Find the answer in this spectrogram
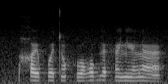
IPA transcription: χ e p ə t õ h u ʁ u ɡ ɛ h ɛ̃ lʲ ɛ̃ l æ̃

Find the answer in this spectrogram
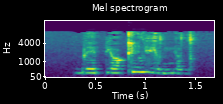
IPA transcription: b e pʲ ɒ kʼ i l vʲ o d mʲ ɒ d

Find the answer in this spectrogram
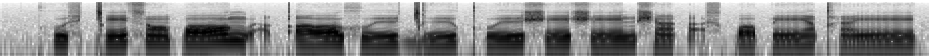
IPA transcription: kʷʰ ɨ˨ x ǀ ẽ˨˦ s ɔ̃˨ p ɔː˨˦ ŋʷ a̰˨ qʼ ɔː˨˦ xʷ ɨː˨˦ ɡ͡ǀ ɨː˨˦ kʷʰ ɨː˨˦ ʃ ẽ˨˦ ʃ ẽː˨˦ n ʃ ã˨ ʔ a̰˨ x p ɔ˨ p ẽː˨˦ qʰ ẽː˨˦

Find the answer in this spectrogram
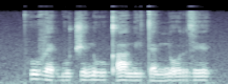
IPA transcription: pʰ u˦ v ɛ˨ ɡ͡b u˨ t͡ʃ ɪ˦ n uː˦ kʼ a˦ n i˨ t ɛ˨ m ɲ oː˦ r z ɪ˦

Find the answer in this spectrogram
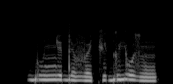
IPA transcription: ɡ u˧ ɲ ɛ˧ d ɛ˨ v ɛ˨ t͡ʃ e˧ ɡ ɨ˦ j o˦˨ z ũ˨

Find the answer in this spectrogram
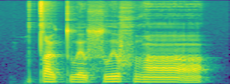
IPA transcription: tˤ y tʷ æ sʷ e xʷ ðˤ ɑ̃

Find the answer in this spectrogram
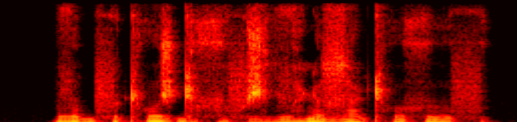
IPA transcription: ð ə b f ʊ ʈʰ ʊ ʒ ɖ ə̤ x ə̤ f ʒ i̤ ð ə̤ ɳ ə ɮ a ʈʰ ʊ x ɯ f

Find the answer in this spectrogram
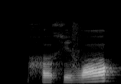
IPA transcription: h ɤ x i v ɔ

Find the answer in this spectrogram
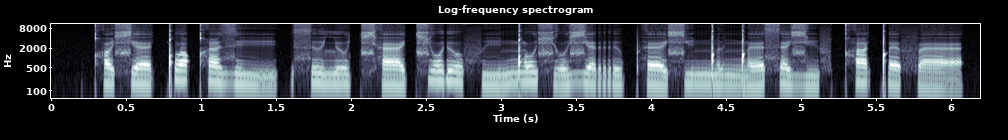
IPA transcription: qʰ ʊ ɕ ɛ ǃ o qʰ i z i | s ɨ lʲ o t͡ɕʰ æ t͡ɕ o ɾʲ o f i ŋ͡ǃ o ɕ ʊ ʑ ɛ r ɨ pʰ ɛ ɕ i ŋ͡ǃ ɨ ŋ͡ǃ ɛ s ɛ ʑ i f qʰ ɛ ǃ ɛ f æ

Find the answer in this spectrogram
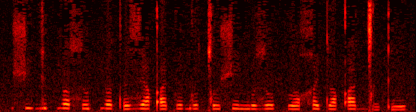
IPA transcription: ʃ i˦ ɡ ɪ˥˨ pʲ ɔ˥˨ s ʊ˦ pʲ ɔ˥˨ tʼ ə˦ z ɛ˥˨ qʼ e˦ k o˦ ɡ o˥˨ ǀ ʊ˦ ʃ e˥˨ ŋ o˦ z o˥˨ k o˦ χ ɪ˥˨ t o˦ qʼ ə˦ ɡ͡ǀ ə˦ kʼ ɪ˦

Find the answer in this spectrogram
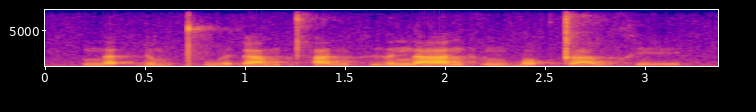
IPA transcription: n a˨˩ t̚ ɗ ə˨˩ m t̪ʰ u˨˩˨ ə̯ ɗ a˨˩˦ m t̪ʰ a˨˩ n k ɨ˧˥ ə̯ n aː˧˥ n h ə˧ ŋ ɓ ɔ˦˥ k̚ t̪ a˨˩ w x e˨˩

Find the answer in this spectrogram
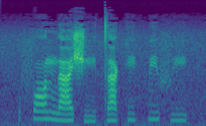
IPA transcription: f ɔ˦ n a˧ ʃ i˨ t a˧ k i˧ k͡p i˦ f i˧

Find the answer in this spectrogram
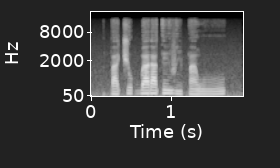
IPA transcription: p a˨ t͡ʃ o˦ ɡ͡b a˦ ɾ a˦ t ĩ˦ v i˨ p ã˨ w uː˨˦

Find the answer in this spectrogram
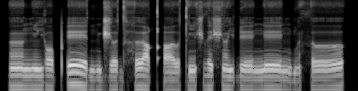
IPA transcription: ə̃ː ŋ ĩ j ɔ pʼ eː d n d͡ʒ əː d h əː qʼ ɤː t ĩ ʃ ð e ʃ ə̃ j ɗ eː ŋ eː ŋ b ə̃ θ ɤː

